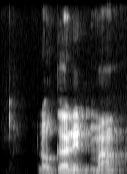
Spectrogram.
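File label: "logaritma", Malay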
